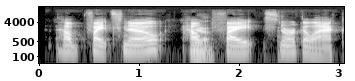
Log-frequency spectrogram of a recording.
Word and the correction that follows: Snorlax: Did I get the name right? – Snorlax. – Snorlax, yeah.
